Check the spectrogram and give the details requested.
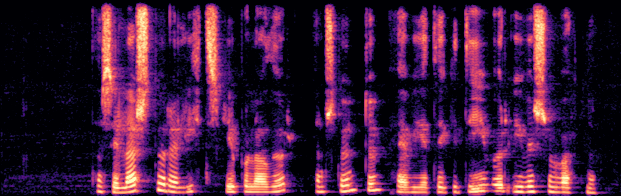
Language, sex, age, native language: Icelandic, female, 50-59, Icelandic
